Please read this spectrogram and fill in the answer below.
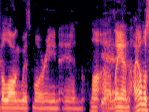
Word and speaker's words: Lan: along with Maureen and Lan. I almost said his name wrong. I almost said Lon. That is wrong.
